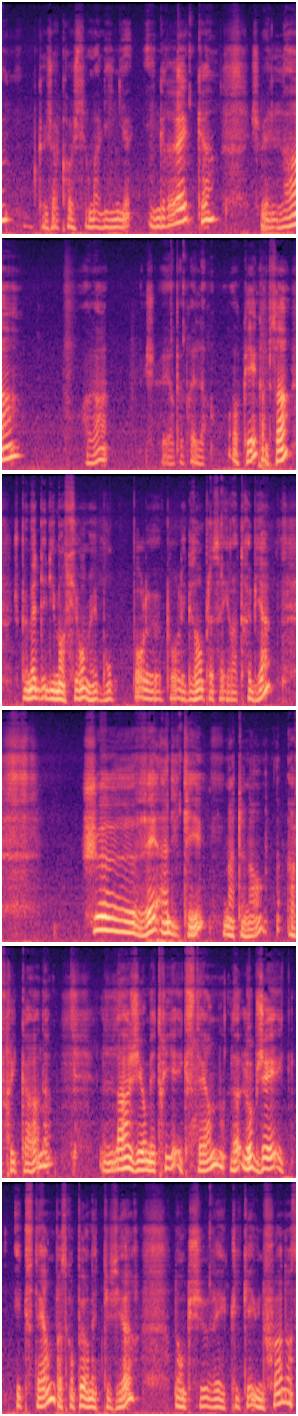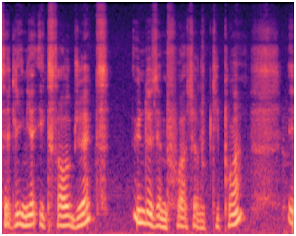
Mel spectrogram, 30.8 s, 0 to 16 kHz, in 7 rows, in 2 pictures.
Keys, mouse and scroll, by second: 2.6 click, 6.8 click, 11.9 click, 15.6 click, 17.9 scroll down 2, 24.9 click, 28.7 click.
